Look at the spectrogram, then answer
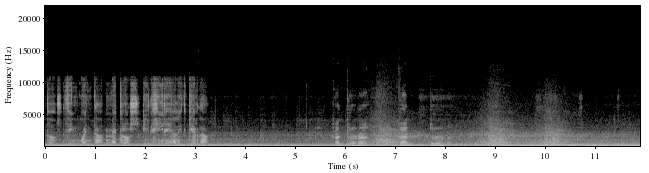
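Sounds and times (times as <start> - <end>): car engine and tyre rumble: 0.0 - 11.9.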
